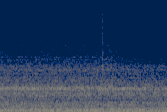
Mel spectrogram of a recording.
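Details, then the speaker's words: Ford Escape heater blower after the blower motor resistor was fixed, run through speeds four, three and two: a smooth, even low hum with no rattle or whine. Normal operation, where before it failed on some speeds. "this is after the fix you can see this is how it's supposed to sound there's four three there's two"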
